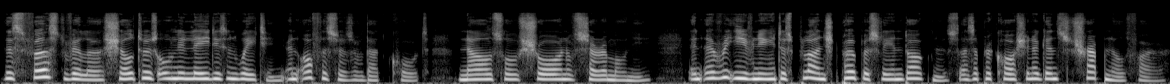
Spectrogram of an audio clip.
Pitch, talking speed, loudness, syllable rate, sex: 235 Hz, 170 wpm, -16 LUFS, 5.1 syllables/s, female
